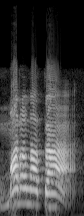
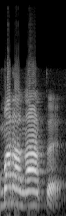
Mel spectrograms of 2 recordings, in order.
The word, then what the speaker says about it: Maranatha: e agora do aramaico Eu Clamo Maranatha como dizemos nós católicos ou Maranata como dizem nossos irmãos separados os evangélicos não importa a pronúncia somos todos irmãos e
